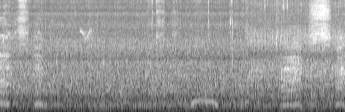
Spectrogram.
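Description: Mountain stream running over rocks: a steady rush of water, with a few short soft sounds from close by.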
